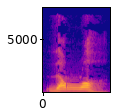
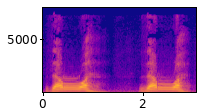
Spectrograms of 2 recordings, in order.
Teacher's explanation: لابد من ترقيق الذال والهاء وتبيين الراء المفخمة بينهما هكذا ذرة ذرة. فبعد أن ننطق الراء المشددة المفخمة نعيد الفم إلى شكله الطبيعي فتخرج الهاء مرققة · Shown in: second take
